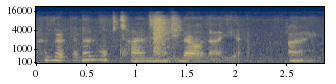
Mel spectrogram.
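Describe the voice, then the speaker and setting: A woman's voice: fairly high pitch, moderate pace, gravelly, background noise. A woman in her thirties chatting casually on a home livestream, rambling with many "like" fillers and slipping into whispers. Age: 30s. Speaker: livestream host. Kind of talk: casual chat.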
